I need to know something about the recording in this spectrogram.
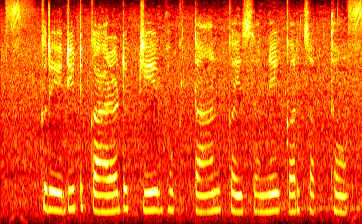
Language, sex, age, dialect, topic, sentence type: Chhattisgarhi, female, 36-40, Central, banking, question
